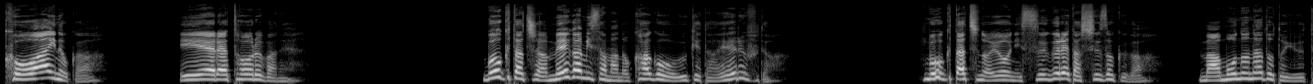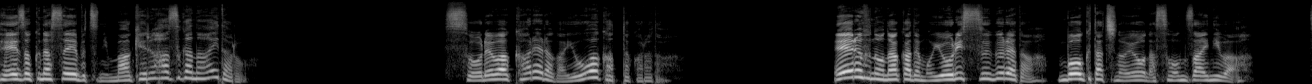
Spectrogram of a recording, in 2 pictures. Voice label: arrogant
